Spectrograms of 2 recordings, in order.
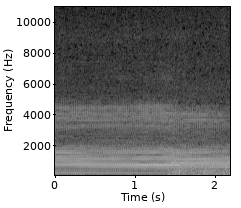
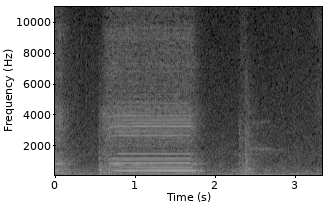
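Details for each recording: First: DIY cheap smoke machine made from a vape pen atomizer and an air pump, properly soldered and powered: a steady, deep, even hum with no wavering or rattle; normal running. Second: Homemade cheap smoke machine using a vape pen atomizer: only the small air pump buzzes in short stretches and the atomizer gets no power, so there is no smoke. A lead has come undone, probably the positive lead inside.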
